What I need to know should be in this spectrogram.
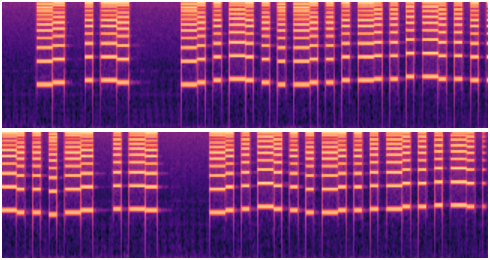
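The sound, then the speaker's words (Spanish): Electronic telephone beeps signal an incoming call in a radio studio. Many short, bright tones come in rapid, irregular bursts separated by brief pauses, loud and with no talk. “Perdón, ¿tenemos una llamada, monito? A ver, ¿qué pasa?”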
